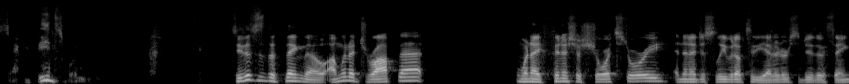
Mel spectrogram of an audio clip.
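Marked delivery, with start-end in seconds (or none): 0.0-0.8 breathy, breathed-out whisper. Retelling saying a Boris one-liner at work: Boris one-liner impression. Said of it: "see, there it is again".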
